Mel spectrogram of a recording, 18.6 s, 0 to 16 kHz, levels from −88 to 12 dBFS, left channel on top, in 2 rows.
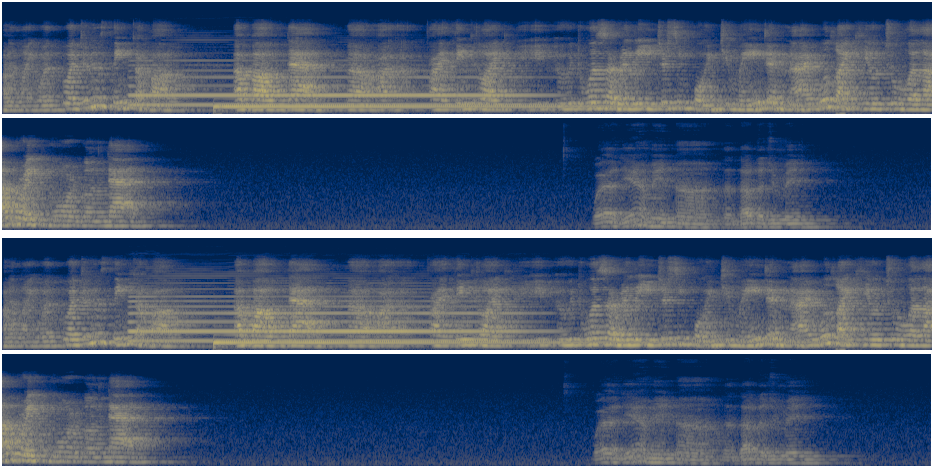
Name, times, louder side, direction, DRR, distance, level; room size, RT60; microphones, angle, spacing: voice 1, 0.0-1.7 2.3-3.2 3.4-10.6, equal, 35° left, -5 dB, 2.5 m, -23 dB
Wind instrument woodwind instrument, 1.2-5.7, right 2 dB, 90° right, 0.8 m, -23 dB
Bass guitar, 2.1-8.4, equal, 45° right, 0.4 m, -27 dB
voice 2, 15.2-17.3, left 1 dB, 85° left, 0 dB, 1.0 m, -33 dB
6.3 x 5.4 x 5.2 m, 1.1 s
head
